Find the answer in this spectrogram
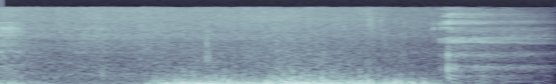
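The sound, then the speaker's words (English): Wind blowing through a forest, heard as a low, rumbling buffeting of gusts. It swells through the middle and eases toward the end. “seeking shelter from the wind in the forest is not an option this season”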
